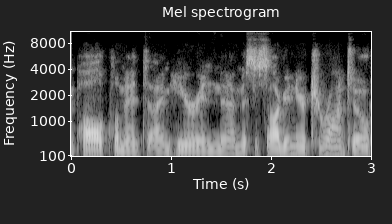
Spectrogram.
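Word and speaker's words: Mississauga: Clement I'm here in mississaga near Toronto for those of you uh who can't pronounce anoun Miss Saga um so I'm uh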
